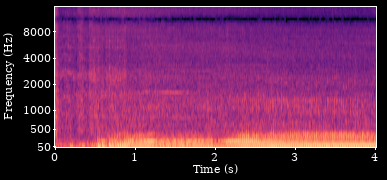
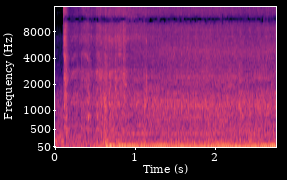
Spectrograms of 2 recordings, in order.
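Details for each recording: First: 2010–2014 Volkswagen GTI exhaust leak at the sleeve clamp joining the downpipe to the muffler pipe; deep idle rumble turns loud and raspy as revs climb and fall; quieter at idle, loud and felt in the cabin under load. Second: 2010 Volkswagen GTI at idle after replacing the leaking exhaust sleeve clamp at the rear muffler: smooth, even idle with a deep, quiet exhaust and no leak heard.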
